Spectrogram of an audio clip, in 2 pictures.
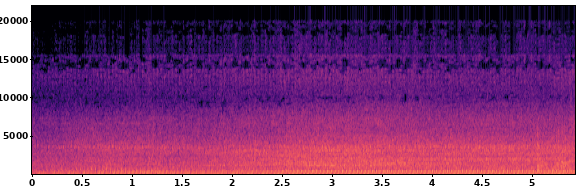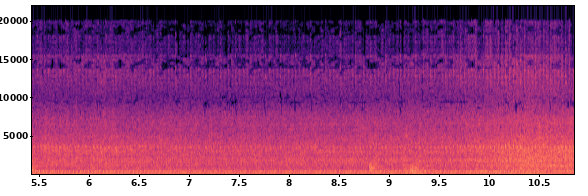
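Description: A 2013 Land Rover Defender 130 with a 2.2 TDCi diesel engine idles steadily with the bonnet up, a constant low rumble and clatter heard close and loud throughout, with no voices.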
